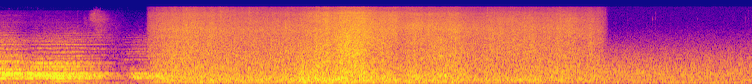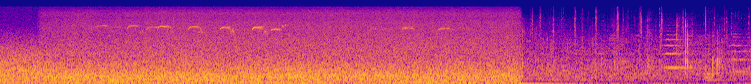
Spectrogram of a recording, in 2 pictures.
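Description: Choir music ends about two seconds in. A steady rush of falling water from a waterfall follows, loudest at first and then quieter, with a few short high bird chirps in its second half. The rush cuts off near the end, leaving only faint sound.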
